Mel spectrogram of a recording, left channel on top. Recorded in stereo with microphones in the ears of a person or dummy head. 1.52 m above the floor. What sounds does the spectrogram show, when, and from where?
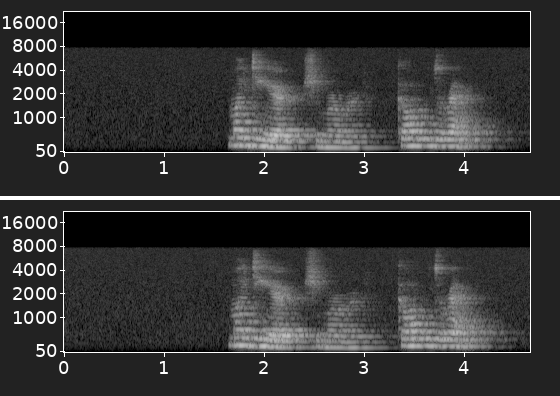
1.6 s a woman speaking: 70° left (ahead or behind), 1.0 m; by 4.1 s 10° right (ahead or behind), 0.7 m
